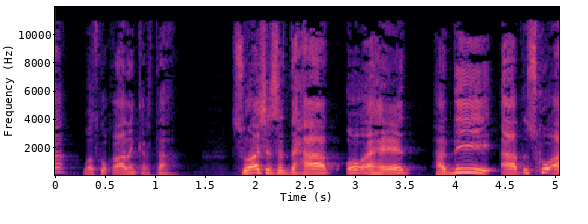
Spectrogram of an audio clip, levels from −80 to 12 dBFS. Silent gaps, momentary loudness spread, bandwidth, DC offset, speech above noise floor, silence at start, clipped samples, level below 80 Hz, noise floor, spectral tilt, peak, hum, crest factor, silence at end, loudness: none; 13 LU; 11.5 kHz; under 0.1%; 44 dB; 0 s; under 0.1%; -48 dBFS; -59 dBFS; -4 dB/octave; 0 dBFS; none; 16 dB; 0 s; -16 LUFS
